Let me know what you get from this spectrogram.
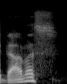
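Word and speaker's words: Adames: at third and i'm going to get this name wrong willie adamus thomas is right that's right that's right yep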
